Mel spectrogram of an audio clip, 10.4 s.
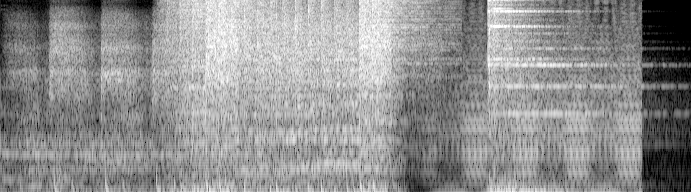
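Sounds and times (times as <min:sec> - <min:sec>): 
jingle: 0:02.4 - 0:10.3.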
